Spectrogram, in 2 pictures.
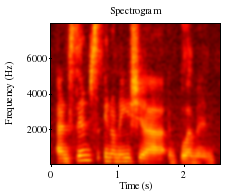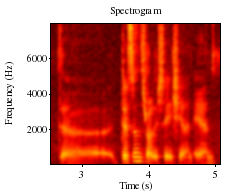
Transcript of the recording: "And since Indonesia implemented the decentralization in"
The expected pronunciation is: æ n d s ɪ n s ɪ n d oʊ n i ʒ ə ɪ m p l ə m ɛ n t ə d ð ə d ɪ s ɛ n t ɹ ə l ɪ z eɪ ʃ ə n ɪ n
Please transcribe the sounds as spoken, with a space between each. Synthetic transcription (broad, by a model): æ n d s ɪ n s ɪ n d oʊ n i ʃ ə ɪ m p l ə m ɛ n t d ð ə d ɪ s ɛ n s ɹ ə l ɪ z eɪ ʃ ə n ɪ n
